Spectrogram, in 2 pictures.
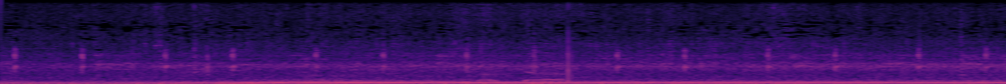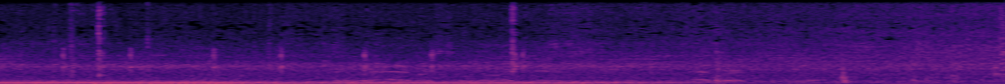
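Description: Car engine heard from inside the cabin, rising in pitch as the car pulls away, then running at a steady drone for about five seconds before easing off, with tyre noise on wet pavement underneath.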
